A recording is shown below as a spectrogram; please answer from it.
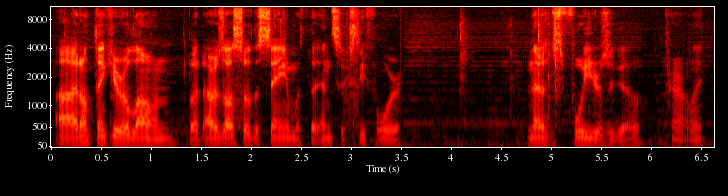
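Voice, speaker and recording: A man's voice: mid-range voice, steady tone, fairly quick, vocal fry, faint music behind. A man hosting a stream, chatting in an easygoing way and bantering with his co-hosts. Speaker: stream host reading chat. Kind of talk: casual chat.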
